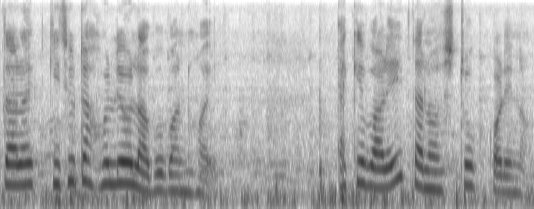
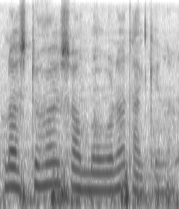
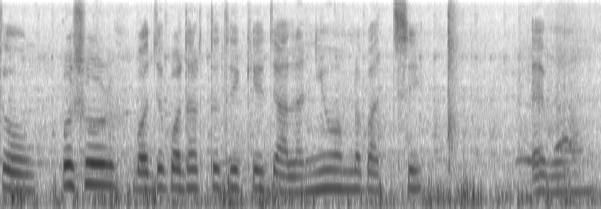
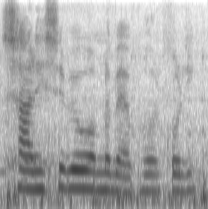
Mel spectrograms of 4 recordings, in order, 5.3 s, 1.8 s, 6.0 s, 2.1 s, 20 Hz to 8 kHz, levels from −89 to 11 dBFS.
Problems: constant background noise, continuous background conversations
